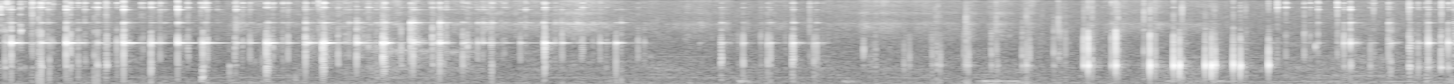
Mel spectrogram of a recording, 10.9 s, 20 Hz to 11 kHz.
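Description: A glass object is tapped with long fake "witch" fingernails in a rapid, uneven stream of light clinks with a faint ringing tone near 2 kHz. The tapping eases and quiets around the middle, then picks up again with brighter, sharper clicks toward the end.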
